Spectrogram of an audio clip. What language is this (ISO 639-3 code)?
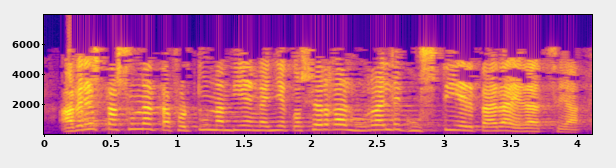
eus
